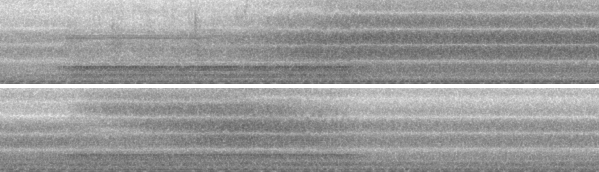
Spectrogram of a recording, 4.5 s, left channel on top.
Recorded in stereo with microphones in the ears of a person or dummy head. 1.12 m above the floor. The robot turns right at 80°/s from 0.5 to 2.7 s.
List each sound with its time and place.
0.0 s a drone: 145° right; by 4.5 s 35° left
